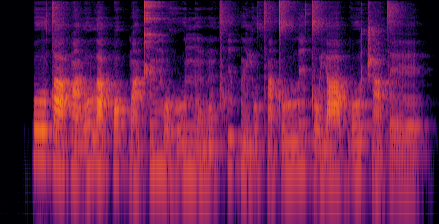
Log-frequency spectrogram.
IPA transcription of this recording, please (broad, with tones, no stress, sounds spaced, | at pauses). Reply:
k͡p oː˦ d aː˨ k͡p ã˨ l o˦ l a˨ k͡p ɔ˦˨ ɡ͡b ã˨ kʼ ĩ˦ m o˨ ɣ uː˦ ɲ ũ˨ β ũ˦ tʰ i˦ p ĩ˨ j u˦ t͡s ã˨ t uː˦ l i˦˨ t o˨ j aː˨ b oː˦ t͡ʃ ã˨ t eː˨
